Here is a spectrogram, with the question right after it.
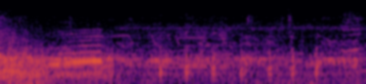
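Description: Hens cluck on a farm in an egg advert: a loud, close squawk opens, then a steady series of short clucks with no talking.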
